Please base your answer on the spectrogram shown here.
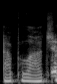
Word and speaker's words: Appalachian: Appalachian? That's correct. Okay. Appalachian fiction, because she's born and raised in that part of the country.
